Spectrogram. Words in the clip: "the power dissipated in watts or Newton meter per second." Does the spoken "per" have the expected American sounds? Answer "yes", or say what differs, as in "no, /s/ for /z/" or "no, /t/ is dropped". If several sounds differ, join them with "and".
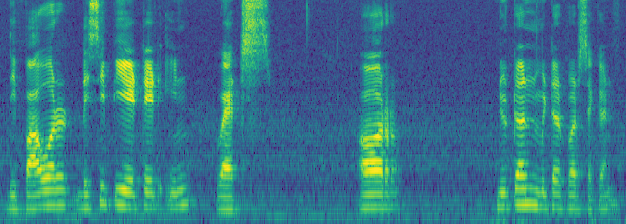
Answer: yes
